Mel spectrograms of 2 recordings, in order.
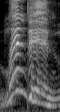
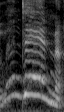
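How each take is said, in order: First: Slow, sing-song London, London; playful slow repetition of London; drawn-out name. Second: London sung up high on one note; sung, float London up high like a tune; sung, high sing-song London as a playful flourish; high sung name. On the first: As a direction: savour the name London slowly. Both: Shown as a demonstration. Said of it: "correcting the name London".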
